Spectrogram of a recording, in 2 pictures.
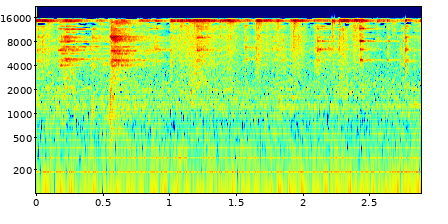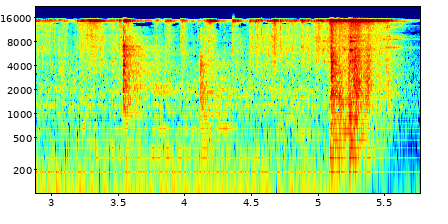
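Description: A vehicle engine idling steadily, with a few scattered knocks and a louder, brief burst of noise about five seconds in.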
